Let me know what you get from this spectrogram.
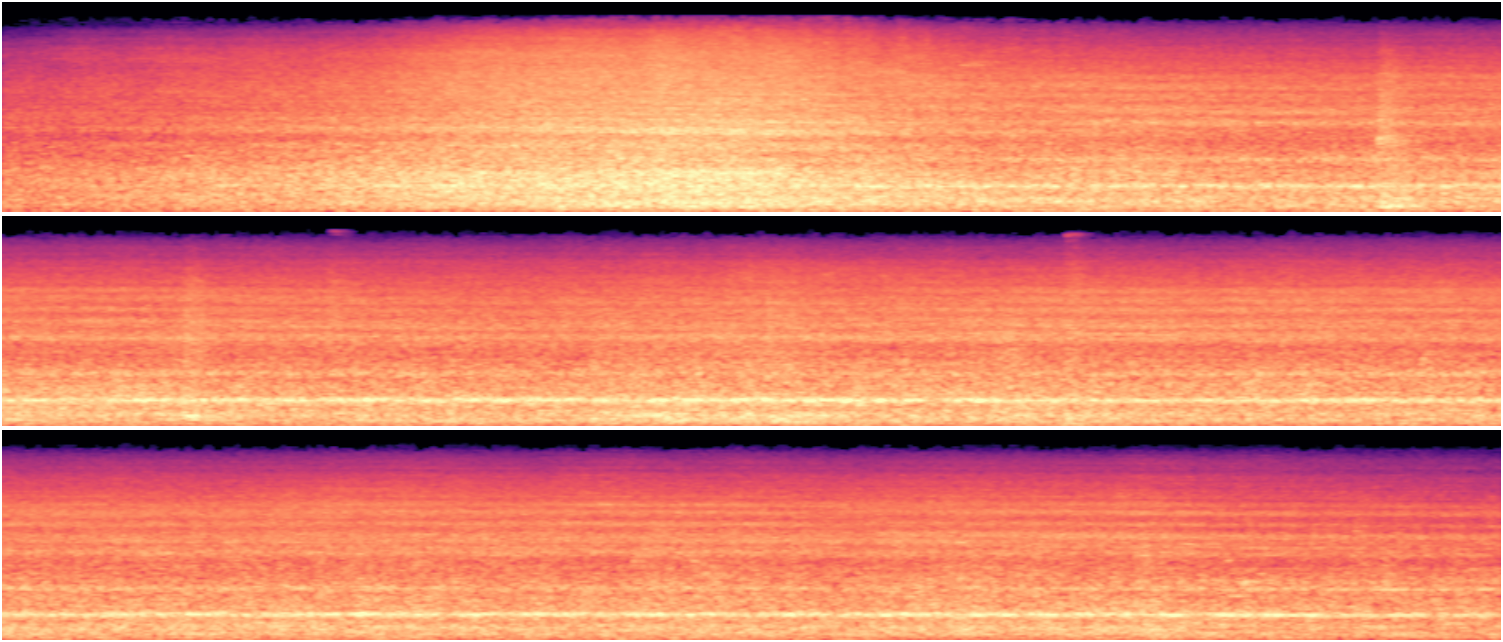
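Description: JR Freight container train of flat wagons passing at speed. The locomotive goes by loudest about four to five seconds in, then the wagons run past in a long steady rumble with a steady whine and a few rail-joint clacks.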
